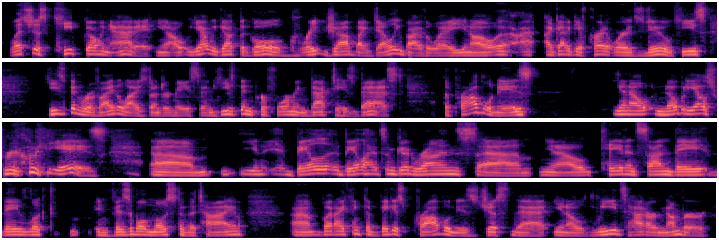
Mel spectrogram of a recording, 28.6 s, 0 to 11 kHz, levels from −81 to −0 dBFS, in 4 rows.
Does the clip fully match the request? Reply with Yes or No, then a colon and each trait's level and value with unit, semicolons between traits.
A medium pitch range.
Yes: average, 4.0 semitones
